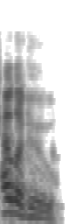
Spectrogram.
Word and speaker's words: Telugu: Um, Ana, Ana, Ana, Telugu. Oh, god. Uh, oh, God. Telugu. Tug. There we go. I'm putting the wrong wrong annunciation on the wrong syllable.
